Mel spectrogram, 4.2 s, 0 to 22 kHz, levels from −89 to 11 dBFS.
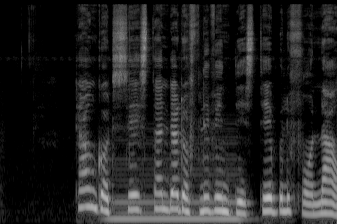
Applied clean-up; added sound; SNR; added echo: none; Bowed string instrument; 12 dB; none.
